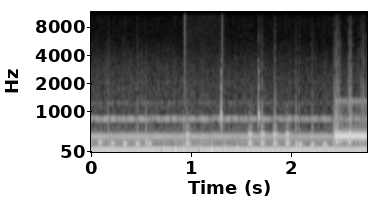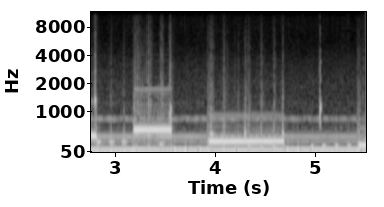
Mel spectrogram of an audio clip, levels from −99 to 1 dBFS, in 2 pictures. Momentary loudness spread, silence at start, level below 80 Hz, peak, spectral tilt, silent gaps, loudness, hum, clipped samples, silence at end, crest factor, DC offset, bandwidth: 7 LU; 0 s; -30 dBFS; -6 dBFS; -11 dB/octave; none; -20 LUFS; none; under 0.1%; 0 s; 12 dB; under 0.1%; 4.1 kHz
